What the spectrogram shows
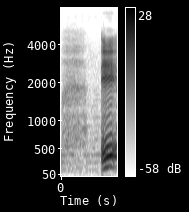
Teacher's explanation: ए वर्ण का जो है इसका उच्चारण होता है कंठ और तालु से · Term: कंठ तालव्य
